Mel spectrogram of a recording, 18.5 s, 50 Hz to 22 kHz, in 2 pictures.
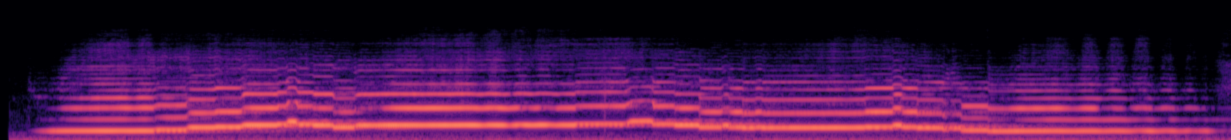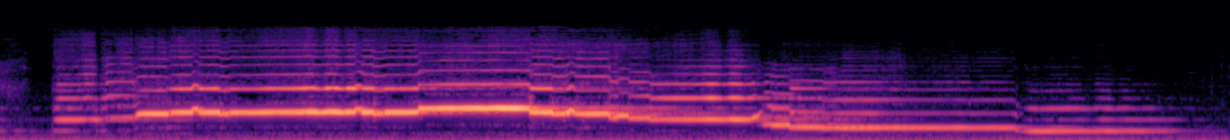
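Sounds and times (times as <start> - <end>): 
Arabian flute playing: 0.3 - 18.3.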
